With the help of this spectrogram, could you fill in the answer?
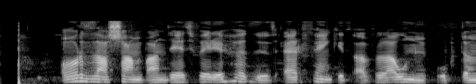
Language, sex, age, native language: Icelandic, male, 18-19, Icelandic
